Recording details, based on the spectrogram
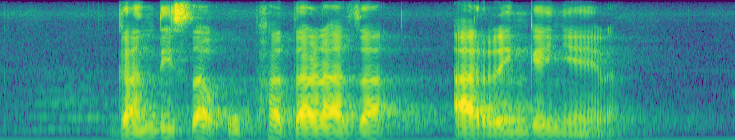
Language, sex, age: Venda, male, 24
